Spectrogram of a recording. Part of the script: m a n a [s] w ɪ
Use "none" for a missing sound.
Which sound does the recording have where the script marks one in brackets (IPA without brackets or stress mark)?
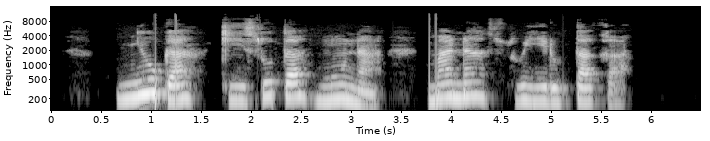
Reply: s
